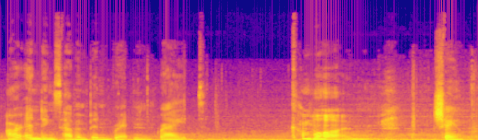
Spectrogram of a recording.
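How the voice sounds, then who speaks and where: A woman's voice: medium pitch, slow, faint music behind, close to an everyday voice. A young woman playing a playful, teasing giantess in a video game, bold and wry in manner. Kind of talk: naturalistic video game acting.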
